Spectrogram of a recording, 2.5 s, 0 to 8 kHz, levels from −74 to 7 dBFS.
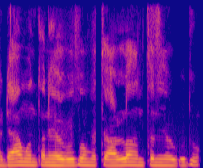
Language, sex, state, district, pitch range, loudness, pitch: Kannada, male, Karnataka, Koppal, 150-160 Hz, -14 LUFS, 155 Hz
